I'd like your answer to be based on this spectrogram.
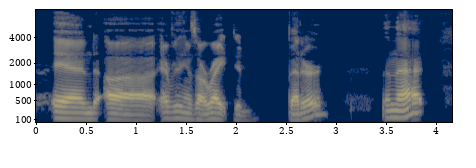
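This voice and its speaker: A man speaks with a Canadian accent at a moderate pace. His pitch varies in an ordinary way, and the sound is dry and close with no echo. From Canada, Hamilton, Ontario. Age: 40s. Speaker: singer-songwriter. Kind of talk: interview conversation.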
